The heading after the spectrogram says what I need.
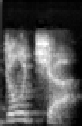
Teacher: that's a T and a Y that we just stuck in the middle and called it ch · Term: transitional sound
